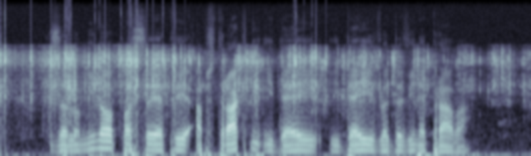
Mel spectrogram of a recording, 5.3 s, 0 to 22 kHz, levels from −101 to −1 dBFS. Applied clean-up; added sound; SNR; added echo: none; Crumpling, crinkling; 1 dB; none.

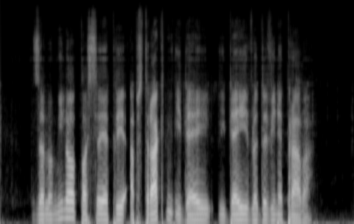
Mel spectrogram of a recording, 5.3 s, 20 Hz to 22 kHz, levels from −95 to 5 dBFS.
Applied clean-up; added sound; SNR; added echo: neural mask model DeepFilterNet 3.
